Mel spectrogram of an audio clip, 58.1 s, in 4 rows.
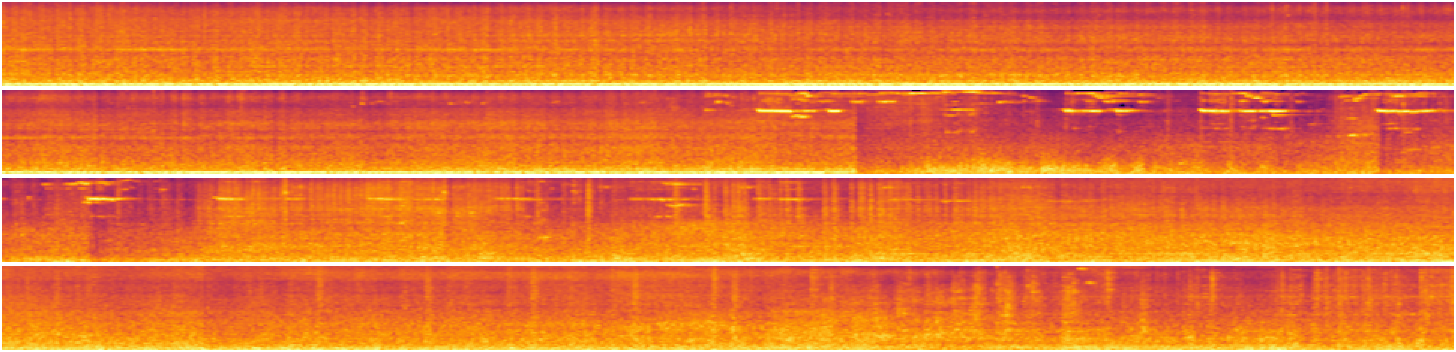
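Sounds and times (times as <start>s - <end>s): steel wheels rumbling on rails: 0.0s - 58.0s
high wheel squeal: 21.5s - 40.1s.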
